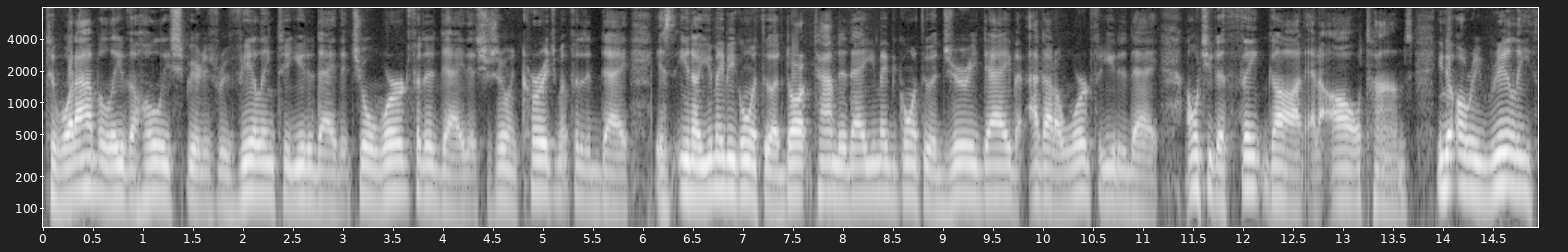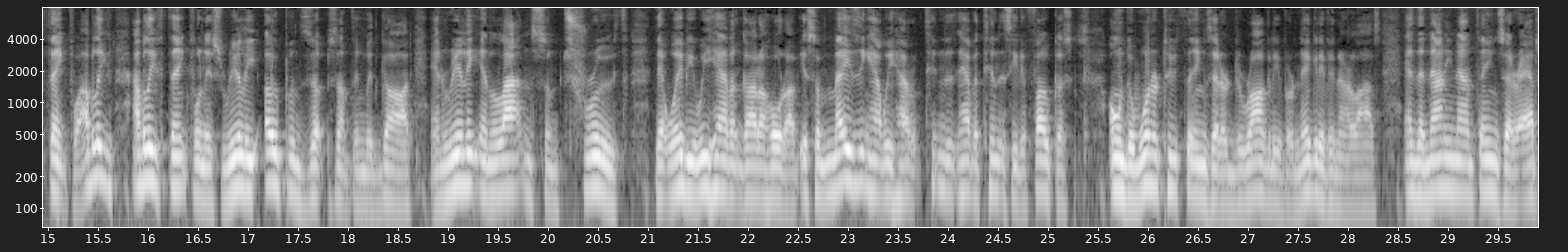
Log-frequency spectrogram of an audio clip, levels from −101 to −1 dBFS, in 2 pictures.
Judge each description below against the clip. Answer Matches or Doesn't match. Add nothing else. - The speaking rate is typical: Doesn't match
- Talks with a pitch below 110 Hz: Doesn't match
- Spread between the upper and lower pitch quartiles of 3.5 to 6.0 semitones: Doesn't match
